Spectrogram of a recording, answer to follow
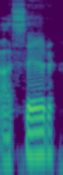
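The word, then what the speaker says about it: hacer: yo ago remember for acer the h is silent so we don't pronounce it you have to imagine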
